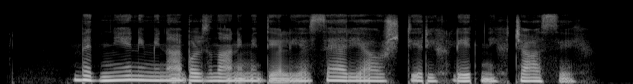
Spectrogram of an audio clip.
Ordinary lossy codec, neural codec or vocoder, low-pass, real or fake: none; none; 10.8 kHz; real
